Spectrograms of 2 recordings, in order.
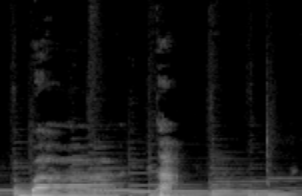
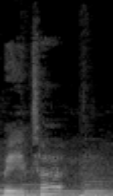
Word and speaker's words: bata: It's not beta, it's bata in Filipino.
